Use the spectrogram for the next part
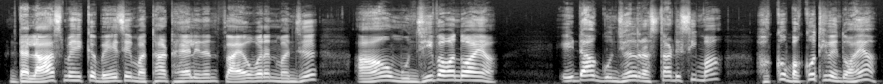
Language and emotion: Sindhi, surprised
